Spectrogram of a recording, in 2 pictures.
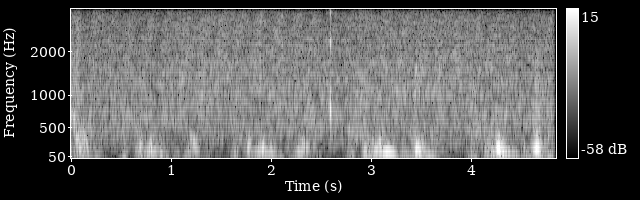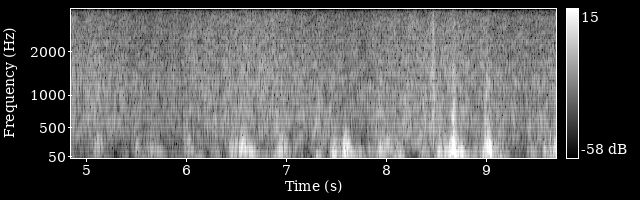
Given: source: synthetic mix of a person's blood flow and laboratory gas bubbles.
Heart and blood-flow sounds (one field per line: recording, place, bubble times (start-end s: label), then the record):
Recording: Doppler ultrasound of blood flow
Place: precordium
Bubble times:
0.00-0.22 s: bubbles
2.56-2.62 s: bubbles
From the record:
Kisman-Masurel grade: 121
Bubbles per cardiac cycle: 1 to 2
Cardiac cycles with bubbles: 10 to 50%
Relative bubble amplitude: barely perceptible (0.100 to 0.250)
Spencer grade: 2 (many but less than half of the cardiac periods contain bubble signals, singularly or in groups)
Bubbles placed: only in the low amplitude regions of the cardiac cycle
